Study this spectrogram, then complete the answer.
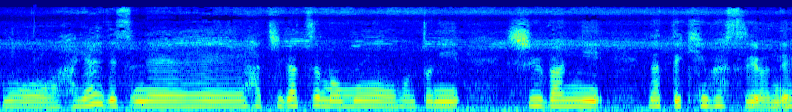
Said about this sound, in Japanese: あと結構セミが鳴いています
